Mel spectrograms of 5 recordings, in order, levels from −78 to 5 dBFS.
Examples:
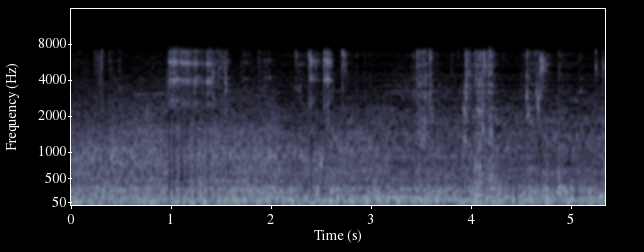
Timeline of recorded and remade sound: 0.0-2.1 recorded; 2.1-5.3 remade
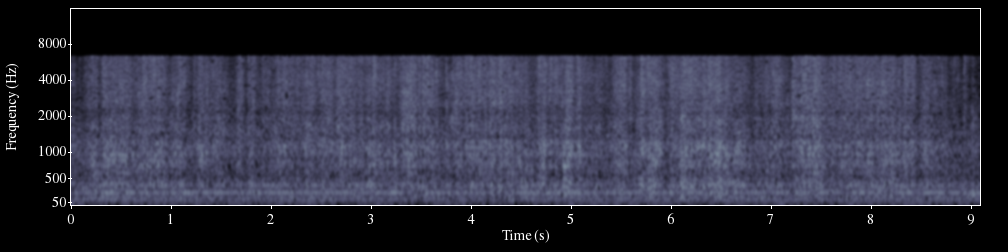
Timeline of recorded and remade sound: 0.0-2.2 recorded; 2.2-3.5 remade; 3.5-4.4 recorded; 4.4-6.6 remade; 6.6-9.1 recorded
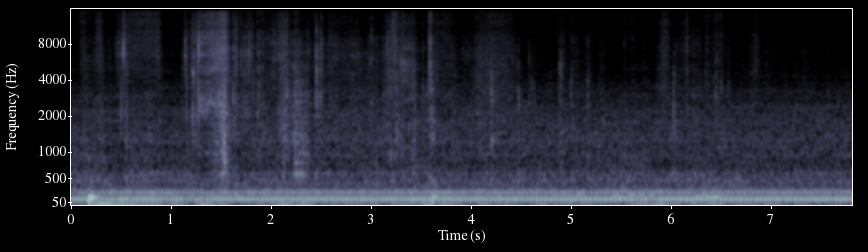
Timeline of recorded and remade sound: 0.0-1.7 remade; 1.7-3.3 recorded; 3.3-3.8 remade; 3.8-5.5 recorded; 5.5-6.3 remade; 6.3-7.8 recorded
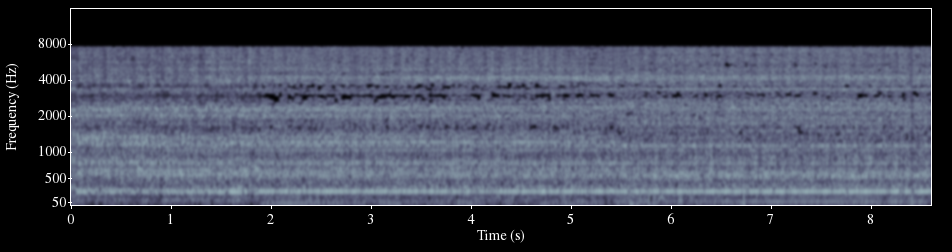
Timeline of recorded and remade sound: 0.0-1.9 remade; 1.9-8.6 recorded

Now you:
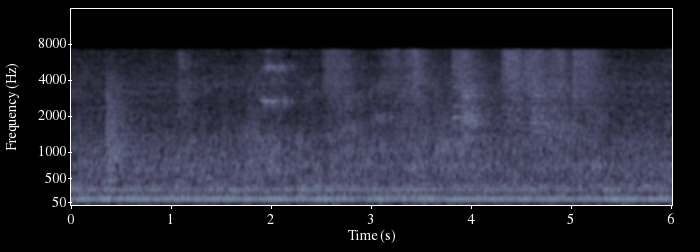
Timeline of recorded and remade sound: 0.0-0.5 remade; 0.5-1.0 recorded; 1.0-3.8 remade; 3.8-4.8 recorded; 4.8-5.5 remade; 5.5-6.0 recorded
